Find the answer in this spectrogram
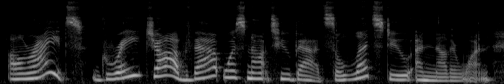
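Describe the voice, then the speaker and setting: A woman with a mid-pitched voice gives painting instruction in a gentle, encouraging manner. She narrates each step in an orderly, tutorial style, like a teacher guiding beginners.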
